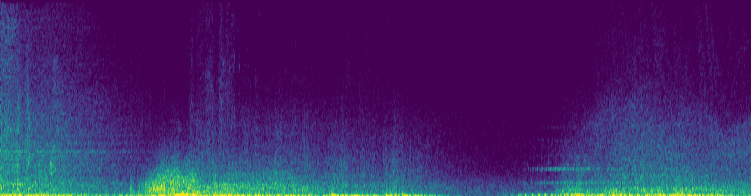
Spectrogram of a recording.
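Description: Wind rushes loudly past as a figure flies on a cloud.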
